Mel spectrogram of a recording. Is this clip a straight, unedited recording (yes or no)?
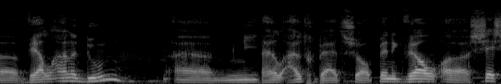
no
